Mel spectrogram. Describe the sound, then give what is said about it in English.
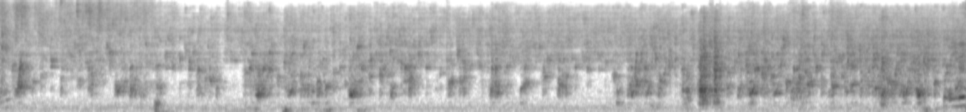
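Hot oil bubbles aggressively while deep-frying flour-coated food, making a steady, dense crackling hiss with many small pops throughout and a few louder bursts of sizzling. “aggressively bubbling. I don't know if you can hear that. I think that it scares me how much it's bubbling.”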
